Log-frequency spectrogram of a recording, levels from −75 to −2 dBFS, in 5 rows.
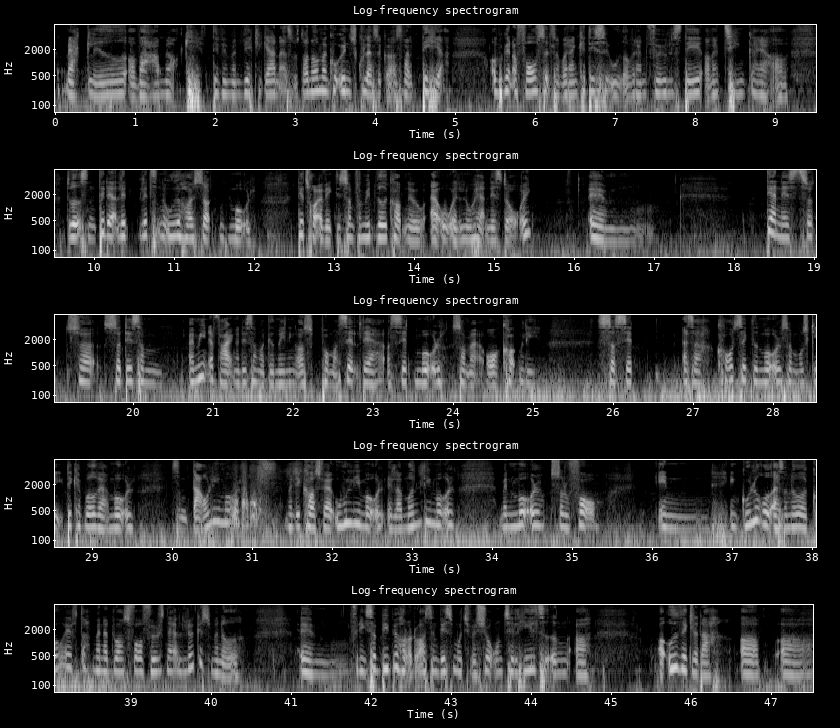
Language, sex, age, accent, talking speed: Danish, female, 30-49, native, 210 wpm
